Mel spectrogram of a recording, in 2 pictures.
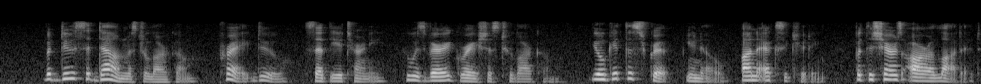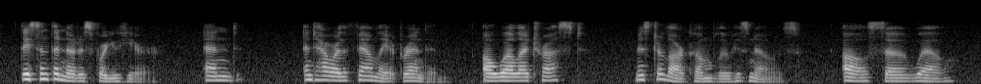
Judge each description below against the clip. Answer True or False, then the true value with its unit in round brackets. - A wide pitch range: True (6.0 semitones)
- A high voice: False (165 Hz)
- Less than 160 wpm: False (175 wpm)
